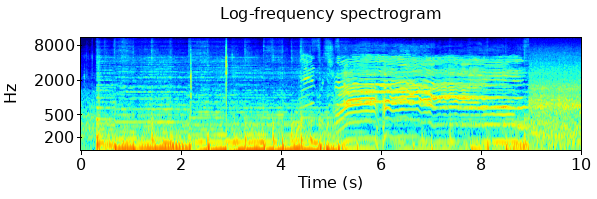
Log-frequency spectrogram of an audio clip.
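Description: Young men and women sing loudly together, close by.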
